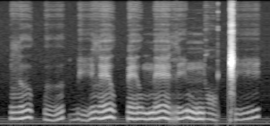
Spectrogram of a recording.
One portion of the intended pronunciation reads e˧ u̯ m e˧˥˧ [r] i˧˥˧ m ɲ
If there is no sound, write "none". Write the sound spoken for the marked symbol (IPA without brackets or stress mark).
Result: r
